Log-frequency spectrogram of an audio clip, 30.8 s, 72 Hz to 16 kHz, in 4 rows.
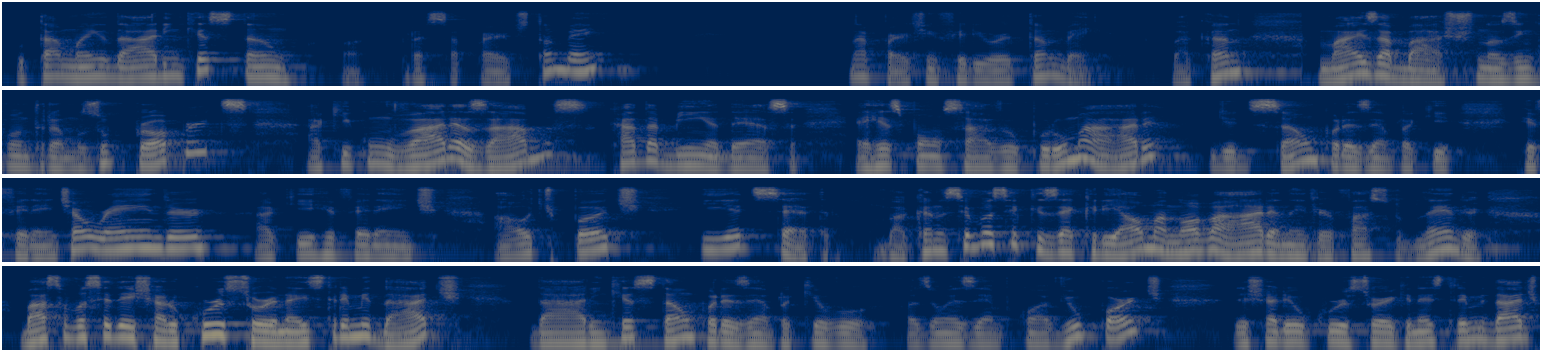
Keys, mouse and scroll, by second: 4.4 click, 5.8-30.7 drag.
